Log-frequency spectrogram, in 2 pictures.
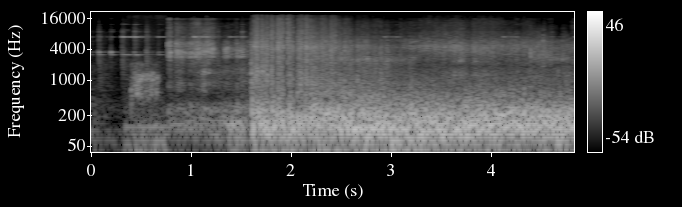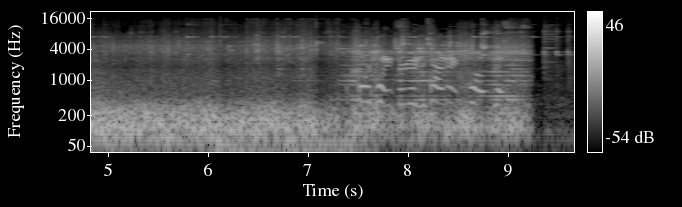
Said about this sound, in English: Even bombings.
